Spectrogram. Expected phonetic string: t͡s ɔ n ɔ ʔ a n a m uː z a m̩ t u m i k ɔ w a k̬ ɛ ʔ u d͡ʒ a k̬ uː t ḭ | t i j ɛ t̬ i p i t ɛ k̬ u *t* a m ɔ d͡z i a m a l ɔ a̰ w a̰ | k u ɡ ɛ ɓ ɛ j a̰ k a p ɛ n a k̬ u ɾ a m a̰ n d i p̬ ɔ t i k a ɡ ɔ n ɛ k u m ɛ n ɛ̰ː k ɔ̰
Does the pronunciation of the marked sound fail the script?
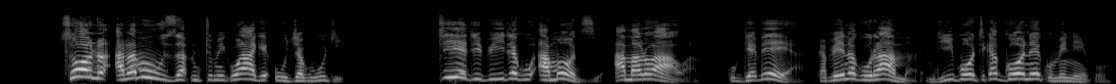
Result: yes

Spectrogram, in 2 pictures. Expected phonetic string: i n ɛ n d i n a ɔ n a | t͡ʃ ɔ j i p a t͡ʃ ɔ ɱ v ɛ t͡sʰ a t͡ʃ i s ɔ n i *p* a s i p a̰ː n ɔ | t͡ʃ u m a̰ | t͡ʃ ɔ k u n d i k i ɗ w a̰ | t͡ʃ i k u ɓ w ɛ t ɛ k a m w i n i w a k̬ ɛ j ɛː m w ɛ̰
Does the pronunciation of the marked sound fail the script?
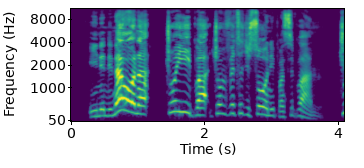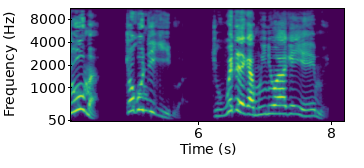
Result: no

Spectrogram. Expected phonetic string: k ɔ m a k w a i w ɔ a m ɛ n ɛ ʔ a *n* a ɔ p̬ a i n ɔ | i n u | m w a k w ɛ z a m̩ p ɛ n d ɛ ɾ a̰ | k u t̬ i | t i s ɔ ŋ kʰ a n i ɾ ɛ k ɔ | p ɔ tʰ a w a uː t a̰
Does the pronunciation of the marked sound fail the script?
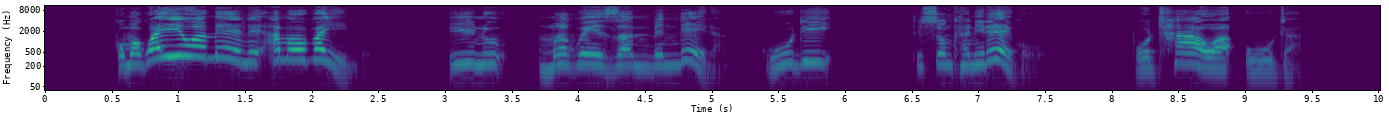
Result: yes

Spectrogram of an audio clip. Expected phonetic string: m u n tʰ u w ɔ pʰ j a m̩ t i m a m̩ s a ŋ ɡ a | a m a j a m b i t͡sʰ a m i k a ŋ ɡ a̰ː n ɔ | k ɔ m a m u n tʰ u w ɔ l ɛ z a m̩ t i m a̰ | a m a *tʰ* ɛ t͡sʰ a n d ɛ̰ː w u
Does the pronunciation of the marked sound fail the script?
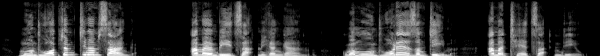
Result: no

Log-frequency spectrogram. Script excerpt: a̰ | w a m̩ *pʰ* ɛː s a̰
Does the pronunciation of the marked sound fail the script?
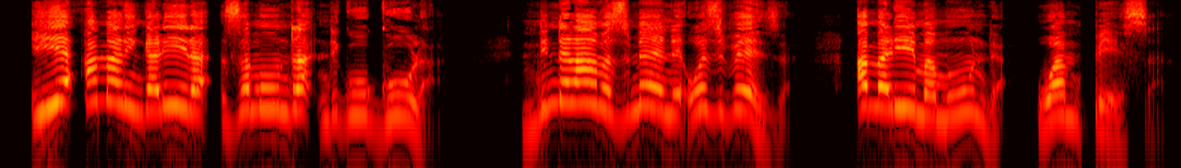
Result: yes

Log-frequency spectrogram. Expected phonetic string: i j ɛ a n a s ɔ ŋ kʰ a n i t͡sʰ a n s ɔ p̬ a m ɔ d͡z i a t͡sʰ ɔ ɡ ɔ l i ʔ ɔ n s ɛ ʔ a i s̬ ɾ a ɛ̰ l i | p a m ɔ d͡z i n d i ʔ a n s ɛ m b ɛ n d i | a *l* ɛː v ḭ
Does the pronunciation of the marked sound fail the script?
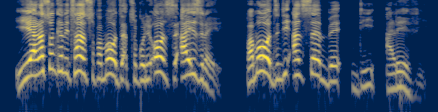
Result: no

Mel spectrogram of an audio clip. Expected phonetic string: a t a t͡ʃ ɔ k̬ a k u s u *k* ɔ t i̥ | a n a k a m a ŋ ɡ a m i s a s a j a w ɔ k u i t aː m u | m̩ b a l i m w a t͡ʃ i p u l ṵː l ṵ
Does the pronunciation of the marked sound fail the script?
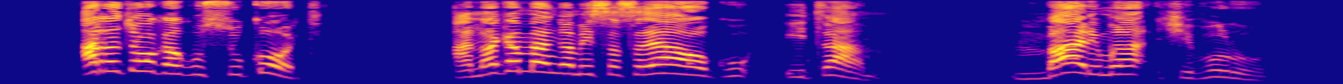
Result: no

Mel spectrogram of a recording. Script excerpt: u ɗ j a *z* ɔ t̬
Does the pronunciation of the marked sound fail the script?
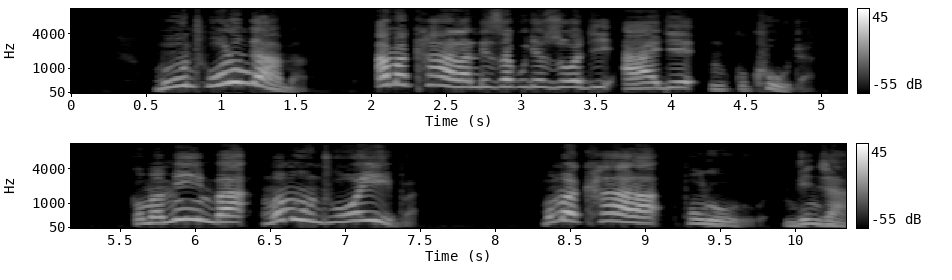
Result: no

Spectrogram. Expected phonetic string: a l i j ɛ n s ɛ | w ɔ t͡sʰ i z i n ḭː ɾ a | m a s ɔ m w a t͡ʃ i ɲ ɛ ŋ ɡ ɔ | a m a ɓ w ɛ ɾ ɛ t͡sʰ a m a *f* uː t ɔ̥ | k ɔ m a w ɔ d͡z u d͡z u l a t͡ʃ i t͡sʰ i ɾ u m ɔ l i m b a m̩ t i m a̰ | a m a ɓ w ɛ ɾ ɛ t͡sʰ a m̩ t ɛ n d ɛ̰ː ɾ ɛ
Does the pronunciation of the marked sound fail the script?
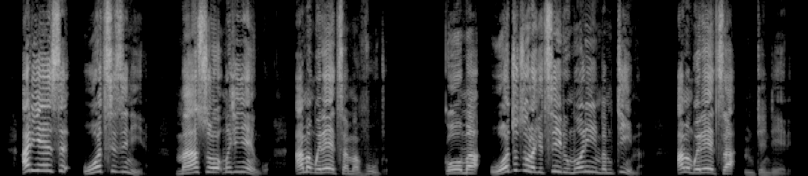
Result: yes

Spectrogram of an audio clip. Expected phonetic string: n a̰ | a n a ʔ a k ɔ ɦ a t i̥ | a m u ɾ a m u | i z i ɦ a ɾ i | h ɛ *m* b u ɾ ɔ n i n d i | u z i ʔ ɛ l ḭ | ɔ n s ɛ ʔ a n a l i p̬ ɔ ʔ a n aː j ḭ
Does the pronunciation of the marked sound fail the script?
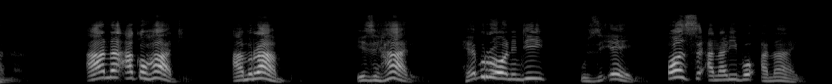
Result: yes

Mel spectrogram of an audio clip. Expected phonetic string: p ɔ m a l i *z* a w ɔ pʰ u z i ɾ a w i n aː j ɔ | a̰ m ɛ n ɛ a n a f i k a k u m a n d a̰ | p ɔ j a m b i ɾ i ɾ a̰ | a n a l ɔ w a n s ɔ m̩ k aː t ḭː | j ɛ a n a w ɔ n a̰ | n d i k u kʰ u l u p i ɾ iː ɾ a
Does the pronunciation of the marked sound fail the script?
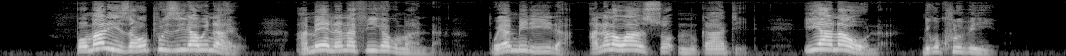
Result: no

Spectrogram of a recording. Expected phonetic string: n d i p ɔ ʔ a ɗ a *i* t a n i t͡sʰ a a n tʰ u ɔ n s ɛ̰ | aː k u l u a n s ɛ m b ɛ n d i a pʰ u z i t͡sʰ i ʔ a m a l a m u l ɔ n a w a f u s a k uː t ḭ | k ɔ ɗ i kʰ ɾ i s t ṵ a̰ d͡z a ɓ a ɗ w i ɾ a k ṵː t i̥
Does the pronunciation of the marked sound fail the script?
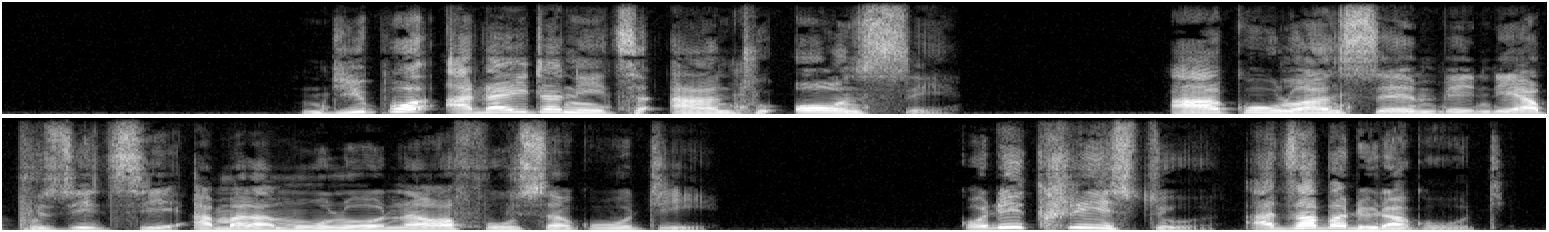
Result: no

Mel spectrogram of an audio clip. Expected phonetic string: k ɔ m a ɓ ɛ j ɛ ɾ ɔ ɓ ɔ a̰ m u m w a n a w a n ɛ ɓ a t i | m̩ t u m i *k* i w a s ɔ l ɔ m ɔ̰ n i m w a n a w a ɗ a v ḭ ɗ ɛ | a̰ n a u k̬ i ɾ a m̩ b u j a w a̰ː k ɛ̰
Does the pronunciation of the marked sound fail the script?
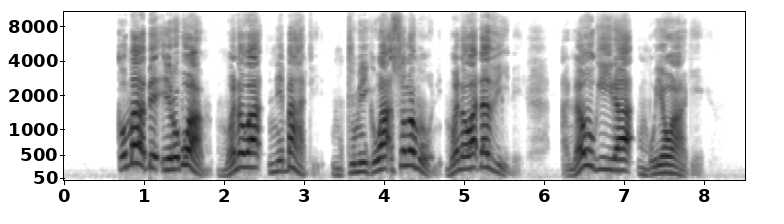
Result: no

